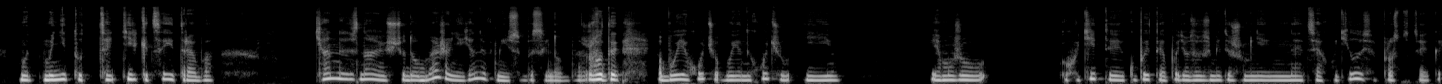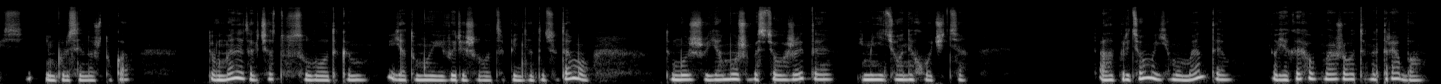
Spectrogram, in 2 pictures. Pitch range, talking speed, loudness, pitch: 195-235 Hz, 165 wpm, -23 LUFS, 210 Hz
